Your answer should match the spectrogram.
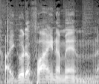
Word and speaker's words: I Gotta Find a Man: como por ejemplo Hazel Dean con ese searching I Gotta Mine, eh, lo he dicho mal, I Gotta Find a Man, ahora sí, eh, 130 BPMs de energía total.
